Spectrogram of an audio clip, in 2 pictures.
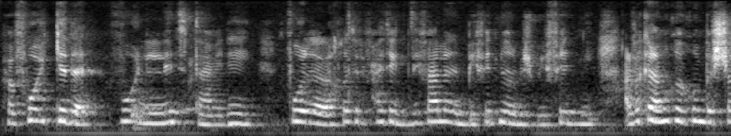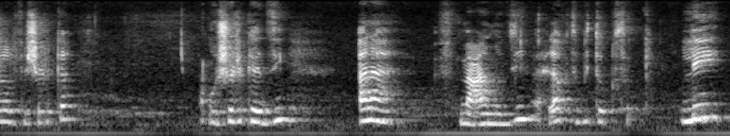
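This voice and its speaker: Rapid-fire Egyptian woman giving advice. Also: fairly high pitch, mellow, highs cut off, slight background noise. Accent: Egyptian Arabic. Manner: emphatic, repeats phrases for stress. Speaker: advice vlogger. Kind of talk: casual advice monologue to camera. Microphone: self-filmed camera.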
